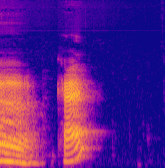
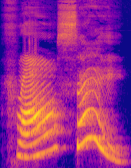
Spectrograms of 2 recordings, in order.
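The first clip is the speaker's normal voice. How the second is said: Français said much higher, then falling; high final take; 11 semitones higher, 3 dB louder than usual. Shown as a demonstration. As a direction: sing Français high and let it drop. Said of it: "Let's put it all together".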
